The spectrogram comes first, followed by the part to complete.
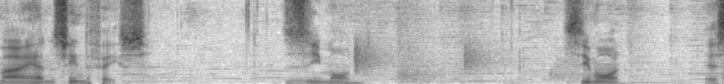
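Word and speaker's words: Zymon: hadn't seen the face zimon zimon is say it's like Simon but then they put a z in there so it's a Polish Simon kind of it's spelled as z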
